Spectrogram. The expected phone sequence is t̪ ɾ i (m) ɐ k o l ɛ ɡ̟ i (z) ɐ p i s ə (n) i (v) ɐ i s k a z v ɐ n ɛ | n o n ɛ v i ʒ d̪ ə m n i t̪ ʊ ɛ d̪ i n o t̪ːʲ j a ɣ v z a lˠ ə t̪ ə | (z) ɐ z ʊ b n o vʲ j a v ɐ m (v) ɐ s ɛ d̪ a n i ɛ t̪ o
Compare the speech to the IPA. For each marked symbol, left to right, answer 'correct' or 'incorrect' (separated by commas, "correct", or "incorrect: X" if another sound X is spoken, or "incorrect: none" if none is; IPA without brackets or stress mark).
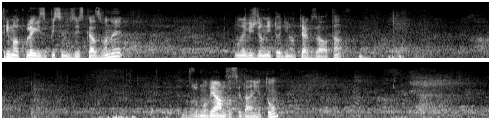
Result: correct, correct, correct, incorrect: z, incorrect: v, incorrect: z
